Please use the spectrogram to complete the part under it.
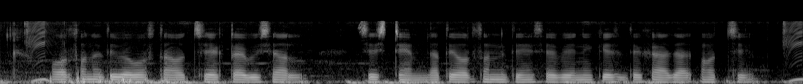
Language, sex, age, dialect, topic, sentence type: Bengali, male, 18-24, Western, banking, statement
